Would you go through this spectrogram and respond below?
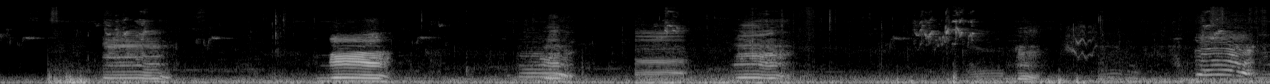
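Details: Cows (Bos taurus) on a traditional village farm, roaming village streets with a nursing calf, moo in turn, each call a drawn-out harmonic lowing rising and falling in pitch.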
